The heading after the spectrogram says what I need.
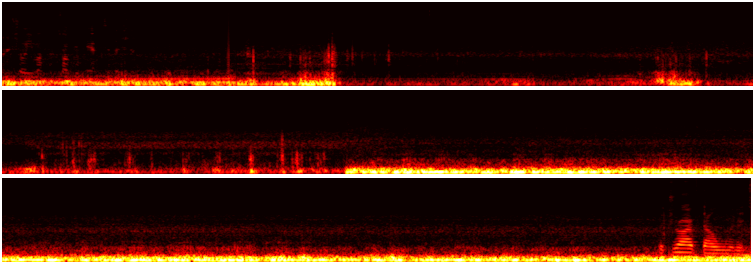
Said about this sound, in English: we're driving now on Edale Road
